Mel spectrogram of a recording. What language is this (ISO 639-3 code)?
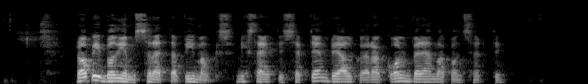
est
